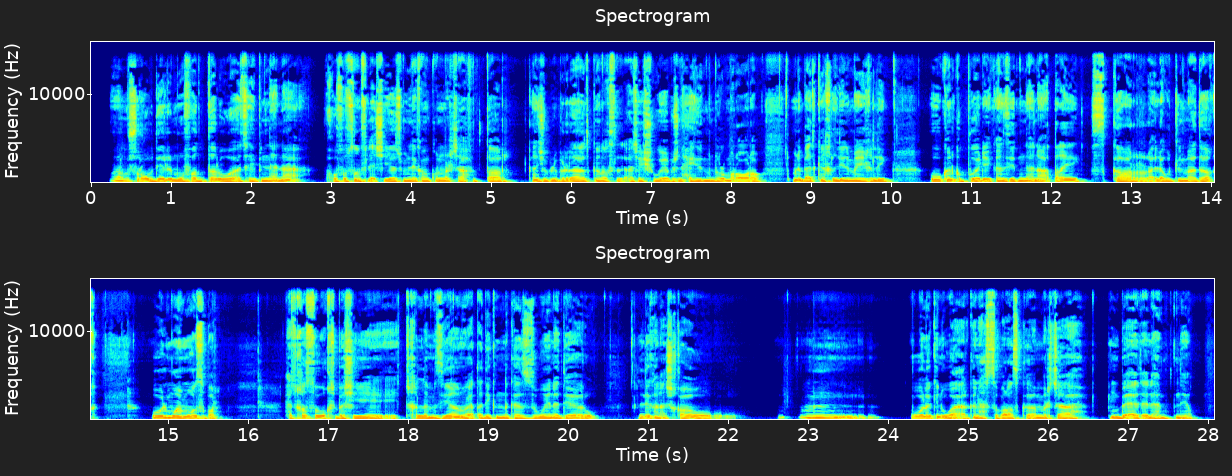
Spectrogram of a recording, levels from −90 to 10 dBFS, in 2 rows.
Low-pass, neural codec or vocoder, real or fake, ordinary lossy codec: 14.4 kHz; vocoder, 48 kHz, 128 mel bands, Vocos; fake; none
